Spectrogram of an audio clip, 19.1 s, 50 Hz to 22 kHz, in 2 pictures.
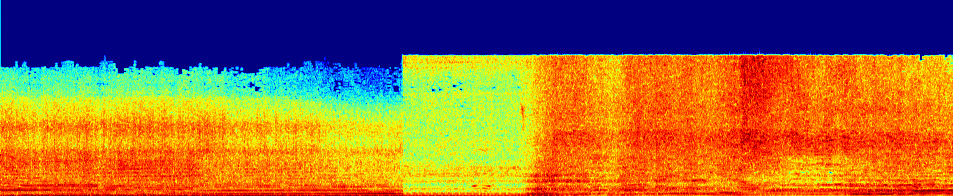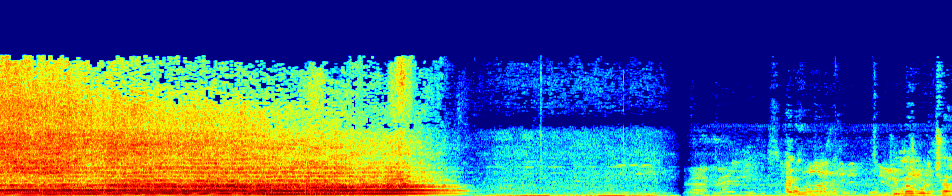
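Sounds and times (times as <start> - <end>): car accelerating hard: 0.0 - 4.1, 5.1 - 14.2
steady car engine note: 0.0 - 14.3.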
